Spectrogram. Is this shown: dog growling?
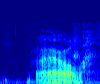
yes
